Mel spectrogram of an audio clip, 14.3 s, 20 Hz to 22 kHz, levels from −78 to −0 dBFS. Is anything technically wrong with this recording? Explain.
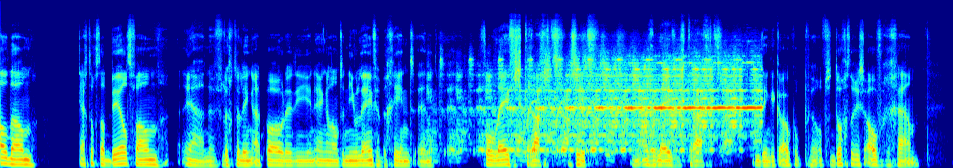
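Yes, there is a feedback howl from 6.39 s to 11.5 s. Two devices sharing the call in one room form a loop in which each pass from loudspeaker back into microphone comes back louder. The loop narrows to a ringing tone around 1.5 kHz that repeats roughly every 400 ms and peaks about 5 dB above the speech. Unlike plain echo, whose repeats die away, these repeats grow until the loop is cut.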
